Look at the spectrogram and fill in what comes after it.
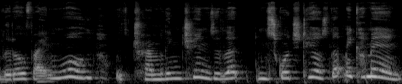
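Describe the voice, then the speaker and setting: Put-on character voice, fairly quick in pace. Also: woman, high pitch for a woman. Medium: read story. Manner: menacing, blustering.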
